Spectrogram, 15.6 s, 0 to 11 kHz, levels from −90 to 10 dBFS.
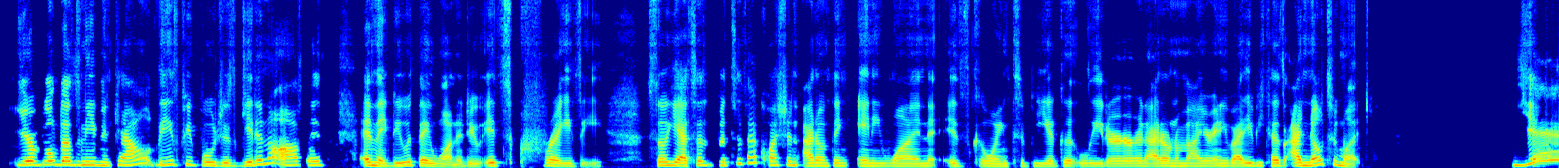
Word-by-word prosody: Your 240 +1 +6
vote 245 +2 +1
doesn't 235 -1 +4
even 215 -4 -1
count. 240 +7 0
These 250 0 -3
people 220 -4 -2
just 185 -3 -3
get 210 +5 +2
in 275 - +3
the 335 - -1
office, 235 - +2 0.4
and 205 -1 +6
they 175 - +3
do 175 +1 0
what 210 +1 -1
they 180 -2 +4
wanna 160 -2 -3
do. 165 -2 -5
It's 190 0 0
crazy. 170 -4 -4 0.4
So 215 - -1
yeah. 200 -5 +6
So 235 -1 -1
but 215 -2 -4
to 315 - -4
that 370 +2 -1
question, 230 -5 -2
I 175 - +4
don't 180 0 0
think 175 -1 -5
anyone 165 -2 -2
is 165 -2 -7
going 160 -1 -4
to 170 - -13
be 165 0 -6
a - - -2
good 170 0 -3
leader, 165 0 0
and 170 0 -1
I - - +3
don't 170 0 +2
admire 165 0 -3
anybody 170 +1 +1
because 185 -1 0
I 195 - +6
know 210 +7 +4
too 265 -3 -7
much. 200 - -1 1.5
Yeah. 225 +6 +1
190 Hz, 190 wpm, -23 LUFS, 170-230 Hz, 1.5 s, Your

